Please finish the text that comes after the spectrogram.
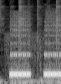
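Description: A telephone ring tone sounds while a phone call is being placed. Two loud, steady electronic tones of equal length are separated by a short gap, close and clear with no talking.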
